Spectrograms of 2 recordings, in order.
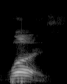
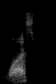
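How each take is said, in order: First: The word ends with a buzzing Z sound. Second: The word ends with a hissing S sound. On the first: "It sounds like Z" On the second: "it's okay to say it was with an S"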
